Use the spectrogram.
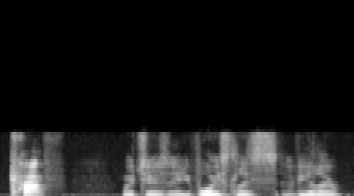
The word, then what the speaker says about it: kaf: by its first name, kaf, which is a voiceless velar plosive. It makes a k, k, k sound, as in the word kangaroo.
